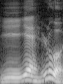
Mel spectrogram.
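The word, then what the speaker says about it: 一叶落: 잎사귀 하나가 떨어지면 할 때는 이예 루어 이렇게 하죠.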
